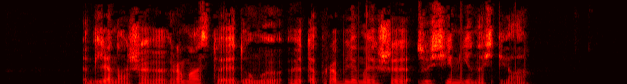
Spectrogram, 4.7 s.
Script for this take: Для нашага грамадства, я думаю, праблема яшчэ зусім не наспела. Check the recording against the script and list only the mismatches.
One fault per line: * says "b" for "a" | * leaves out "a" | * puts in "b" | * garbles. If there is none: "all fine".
* puts in "гэта"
